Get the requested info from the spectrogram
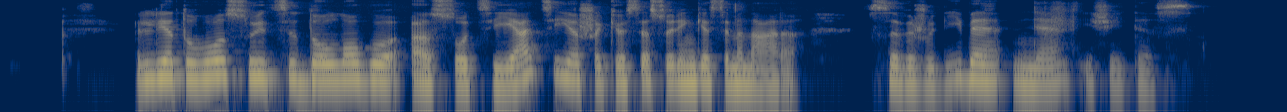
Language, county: Lithuanian, Vilnius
